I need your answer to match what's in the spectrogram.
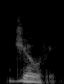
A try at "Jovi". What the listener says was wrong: You know, you're trying your best here, I can tell, but that first consonant is just getting you. It is Jovi. J. So Jovi.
